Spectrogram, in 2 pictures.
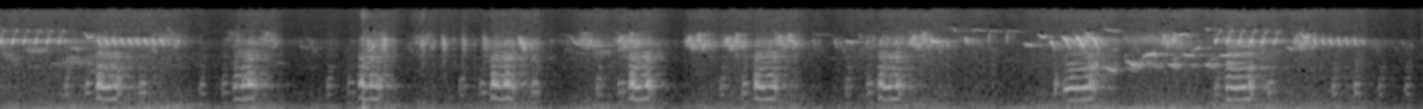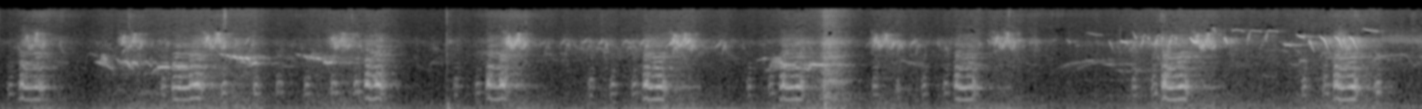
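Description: Birds calling: short calls repeating about once a second, with rapid high trills in between.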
